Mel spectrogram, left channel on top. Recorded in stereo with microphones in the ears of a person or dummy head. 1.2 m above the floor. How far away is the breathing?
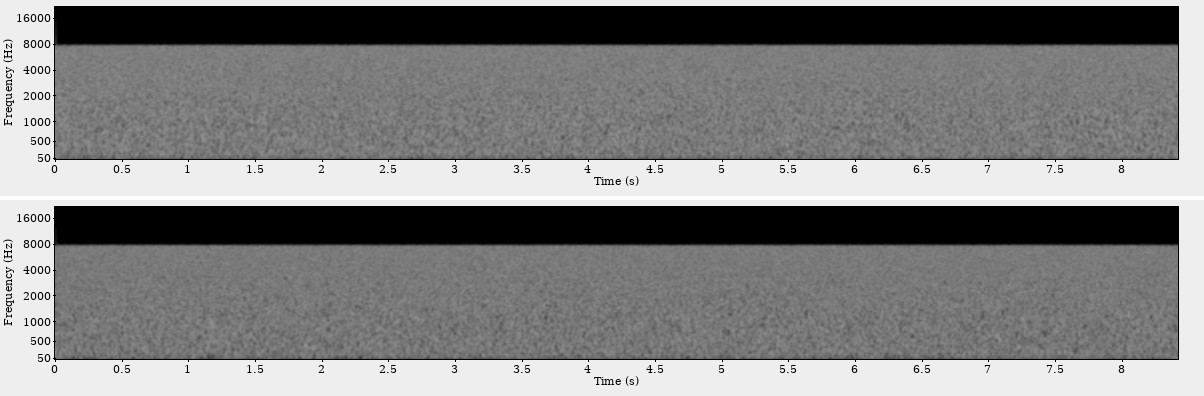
I don't hear breathing.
